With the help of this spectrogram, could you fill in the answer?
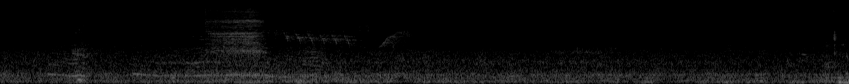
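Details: A swarm colony of honey bees in a skep, seen inside while a little smoke is used, building fresh white wax comb: a constant low droning hum with brief puffing and handling noises.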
